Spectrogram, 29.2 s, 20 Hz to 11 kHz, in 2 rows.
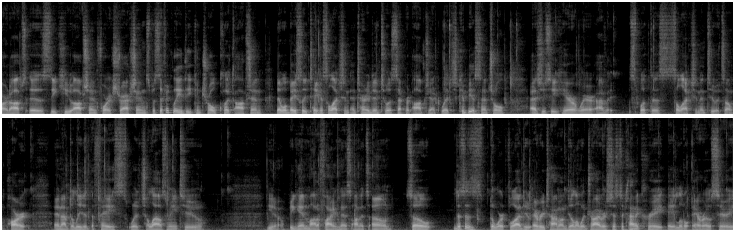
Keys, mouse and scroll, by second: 0.3 q, 5.3 ctrl+q, 6.1 ctrl+click, 7.5 s, 8.8 shift+s, 9.6 middle click, 10.1 shift+s, 10.9 click, 11.5 s, 12.1 click, 12.9 x, 15.0 click, 16.1 ctrl+z, 16.5 2, 17.9 x, 19.0 click, 20.0 middle click, 20.9 scroll down 1, 21.2 1, 21.7 shift+middle click, 22.0-22.3 shift+scroll down 2, 22.3-23.7 scroll up 1, 23.7 click, 25.1 x, 25.7 click, 26.5 click, 27.0 e, 27.6 click, 27.9 click, 28.3 e, 29.0 click.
